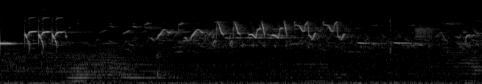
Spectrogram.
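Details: Song sparrow singing: a few sharp high introductory notes, then a fast, varied series of slurred, chirping phrases with rising and falling tones, over a faint background hiss and softer distant chatter.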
